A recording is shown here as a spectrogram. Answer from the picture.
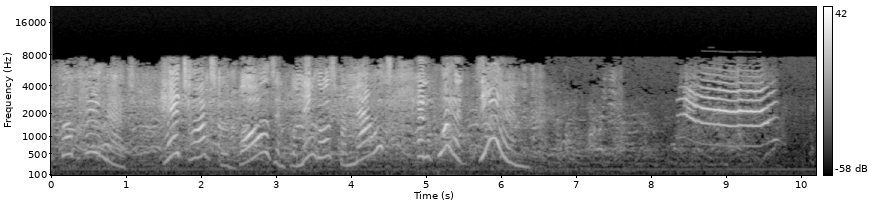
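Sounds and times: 
laughter: 0.0s - 7.7s
soft voice-like murmur: 0.0s - 10.1s
speech: 0.3s - 6.5s
cat meowing: 8.3s - 10.1s.

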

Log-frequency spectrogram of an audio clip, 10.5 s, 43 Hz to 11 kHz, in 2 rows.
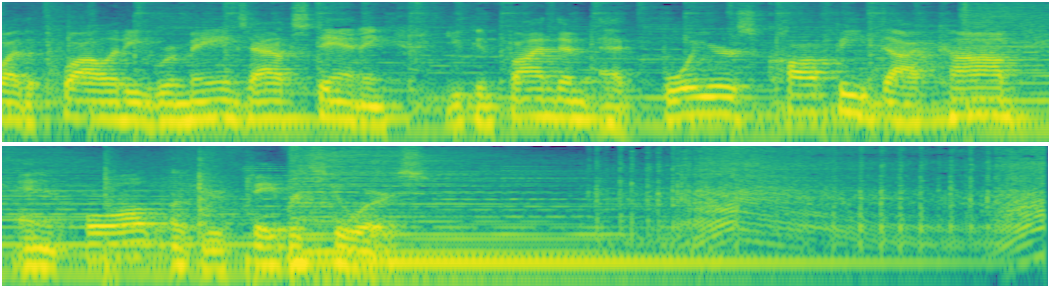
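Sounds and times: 
speech: 0.0s - 7.5s
small gas-powered Stihl tool engine idling and revving: 8.1s - 10.4s.

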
